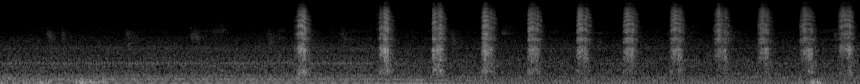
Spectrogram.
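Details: A cat, filmed while being recorded, that suddenly breaks into a fit of intense sneezing with mucus flying. Low rustling comes first, then from about three seconds in, short sharp hissing bursts repeat roughly twice a second.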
